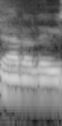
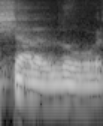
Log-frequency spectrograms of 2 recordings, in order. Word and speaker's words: Shadaloo: Sometimes it's pronounced Shadaloo, sometimes it's Shadowlore. It's one of those translation things.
